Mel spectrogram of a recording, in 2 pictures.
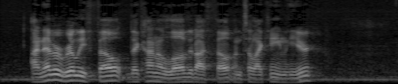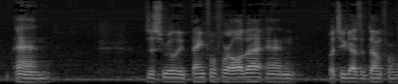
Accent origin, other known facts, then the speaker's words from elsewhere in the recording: Kentucky, United States; moved away; I come from a lot of brokenness, and I'm from Kentucky.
